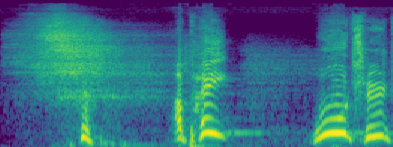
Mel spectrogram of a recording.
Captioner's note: spits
